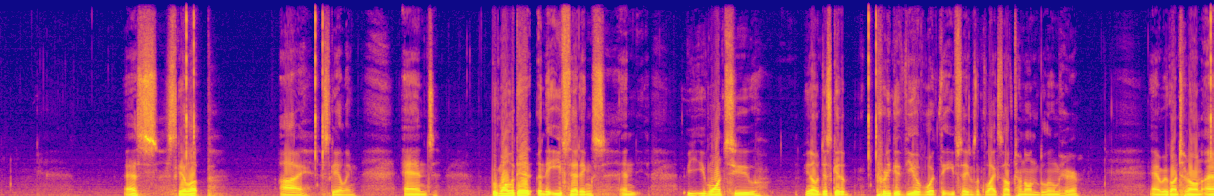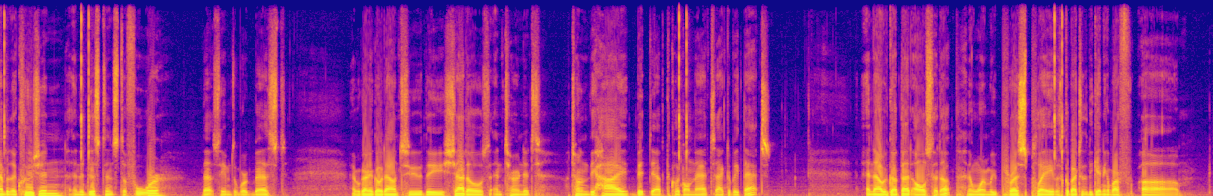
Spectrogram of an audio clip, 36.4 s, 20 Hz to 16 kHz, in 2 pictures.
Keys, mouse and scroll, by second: 1.5 s, 4.1 i, 5.5-7.1 scroll up 1, 10.1-11.0 scroll up 3, 11.0-13.1 scroll up 3, 13.1 click, 14.3-15.6 scroll up 5, 15.9-16.3 scroll up 4, 16.3 scroll down 1, 16.6-18.2 scroll up 1, 18.2 click, 19.5 click, 22.7-26.3 scroll down 8, 28.4 click, 29.5-31.1 scroll up 1, 31.3 shift+middle click, 34.1 click.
